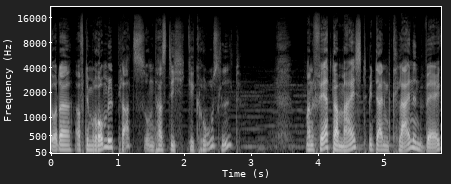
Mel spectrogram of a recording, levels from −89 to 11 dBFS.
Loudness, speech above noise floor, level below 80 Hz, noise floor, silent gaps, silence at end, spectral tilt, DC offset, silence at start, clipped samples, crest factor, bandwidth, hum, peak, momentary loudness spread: -20 LUFS; 30 dB; -48 dBFS; -49 dBFS; none; 0 s; -6 dB/octave; under 0.1%; 0 s; under 0.1%; 20 dB; 16.5 kHz; none; 0 dBFS; 12 LU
